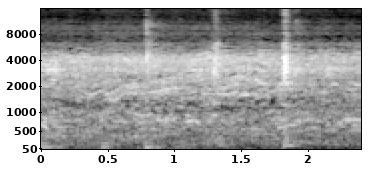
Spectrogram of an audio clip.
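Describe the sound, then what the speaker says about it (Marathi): A crowd of people chatters in a large newly built park in Thane, next to a children's play area. The murmur of many voices is steady throughout, with a few brief louder bumps and clatters. "आणि इथे तुम्ही बघू शकता खूप सारी गर्दी झालेली आहे"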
